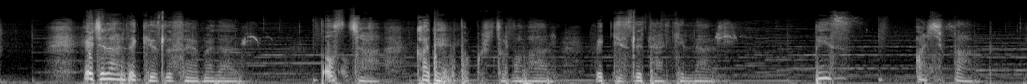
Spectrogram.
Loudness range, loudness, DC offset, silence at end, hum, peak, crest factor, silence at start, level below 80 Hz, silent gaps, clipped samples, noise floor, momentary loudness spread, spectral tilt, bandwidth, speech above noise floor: 6 LU; -20 LUFS; under 0.1%; 0 s; none; -4 dBFS; 18 dB; 0 s; -32 dBFS; none; under 0.1%; -40 dBFS; 21 LU; -4 dB/octave; 14 kHz; 20 dB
